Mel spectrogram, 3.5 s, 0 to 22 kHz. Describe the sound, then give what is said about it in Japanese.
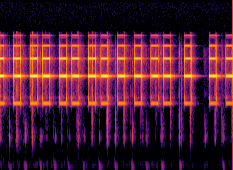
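A kitchen timer chirps through a quick run of about sixteen short, high beeps, clear, with a brief pause near the end as buttons are pressed to set it to 20 minutes. No one speaks. “あと、キッチンタイマーも持ってきてるので、ちょっとこれも先に合わしときます。”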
